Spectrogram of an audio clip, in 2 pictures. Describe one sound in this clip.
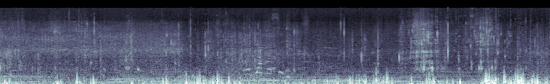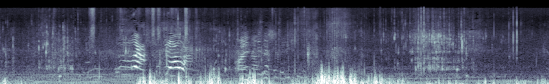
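Water splashes and sloshes in a basin as dishes are washed by hand.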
